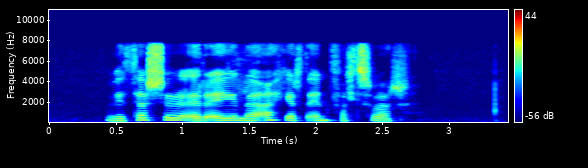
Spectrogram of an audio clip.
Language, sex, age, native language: Icelandic, female, 30-39, Icelandic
